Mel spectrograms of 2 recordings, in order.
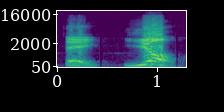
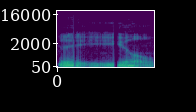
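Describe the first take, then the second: First: It sounds threatening and menacing. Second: It sounds soft and seductive.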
